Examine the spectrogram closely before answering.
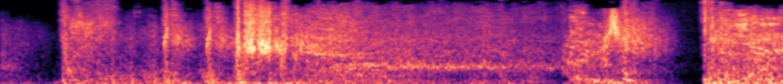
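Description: Punches land with sharp smacks.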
